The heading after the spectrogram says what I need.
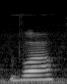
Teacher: दंत ओष्ठ से व, फ का उच्चारण होता है।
